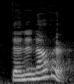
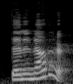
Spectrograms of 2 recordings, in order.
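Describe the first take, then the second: No difference in how they are said.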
